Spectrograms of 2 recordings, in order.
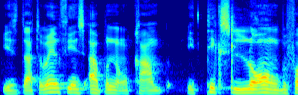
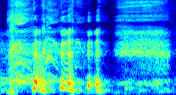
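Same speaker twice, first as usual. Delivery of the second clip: breathy laugh; 12 semitones higher, 4 dB louder than usual. Real, not acted. Laughs at own joke.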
